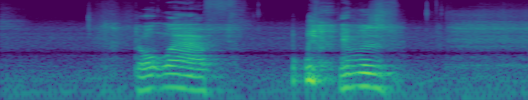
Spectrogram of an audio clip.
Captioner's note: Sadie chuckles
